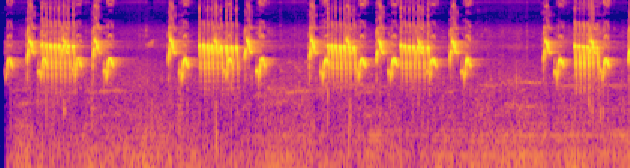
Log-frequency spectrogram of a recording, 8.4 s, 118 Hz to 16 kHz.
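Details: Pair of prinias singing loudly, used to lure and provoke rival prinias: bursts of rapid buzzy trilled notes around 3–5k mixed with short downslurred chips, coming in quick groups almost continuously with brief pauses.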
